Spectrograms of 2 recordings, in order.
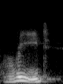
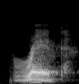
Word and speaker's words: read: Ya no se pronuncia read, sino que se pronuncia como el color rojo. Red.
